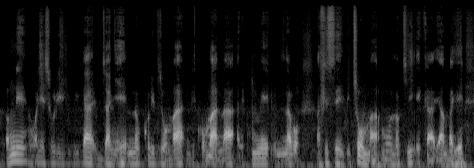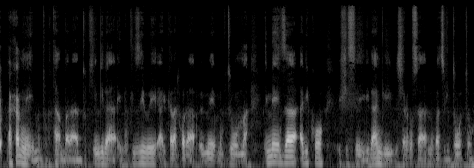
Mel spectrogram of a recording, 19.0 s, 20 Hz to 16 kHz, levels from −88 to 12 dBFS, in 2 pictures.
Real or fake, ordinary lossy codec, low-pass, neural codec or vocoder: fake; MP3, 64 kbps; 14.4 kHz; autoencoder, 48 kHz, 32 numbers a frame, DAC-VAE, trained on Japanese speech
